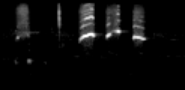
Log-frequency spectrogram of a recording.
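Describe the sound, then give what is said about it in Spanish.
A person whistles a short signal call meaning "I'm here", a few quick rising-and-falling whistled notes in a bright burst, the last two bursts loudest, with faint background noise underneath. “Y yo estoy chiflando, güey.”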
